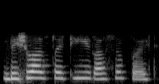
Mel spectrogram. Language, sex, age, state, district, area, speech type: Kashmiri, female, 30-45, Jammu and Kashmir, Kulgam, rural, conversation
